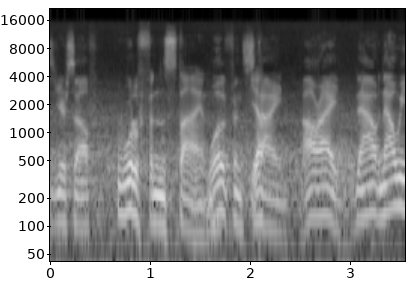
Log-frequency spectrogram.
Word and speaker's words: Wolfenstein: battle between Wolfenstein or Wolfenstein how do you pronounce it yourself Wolfenstein Wolfenstein alright now now we have it on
